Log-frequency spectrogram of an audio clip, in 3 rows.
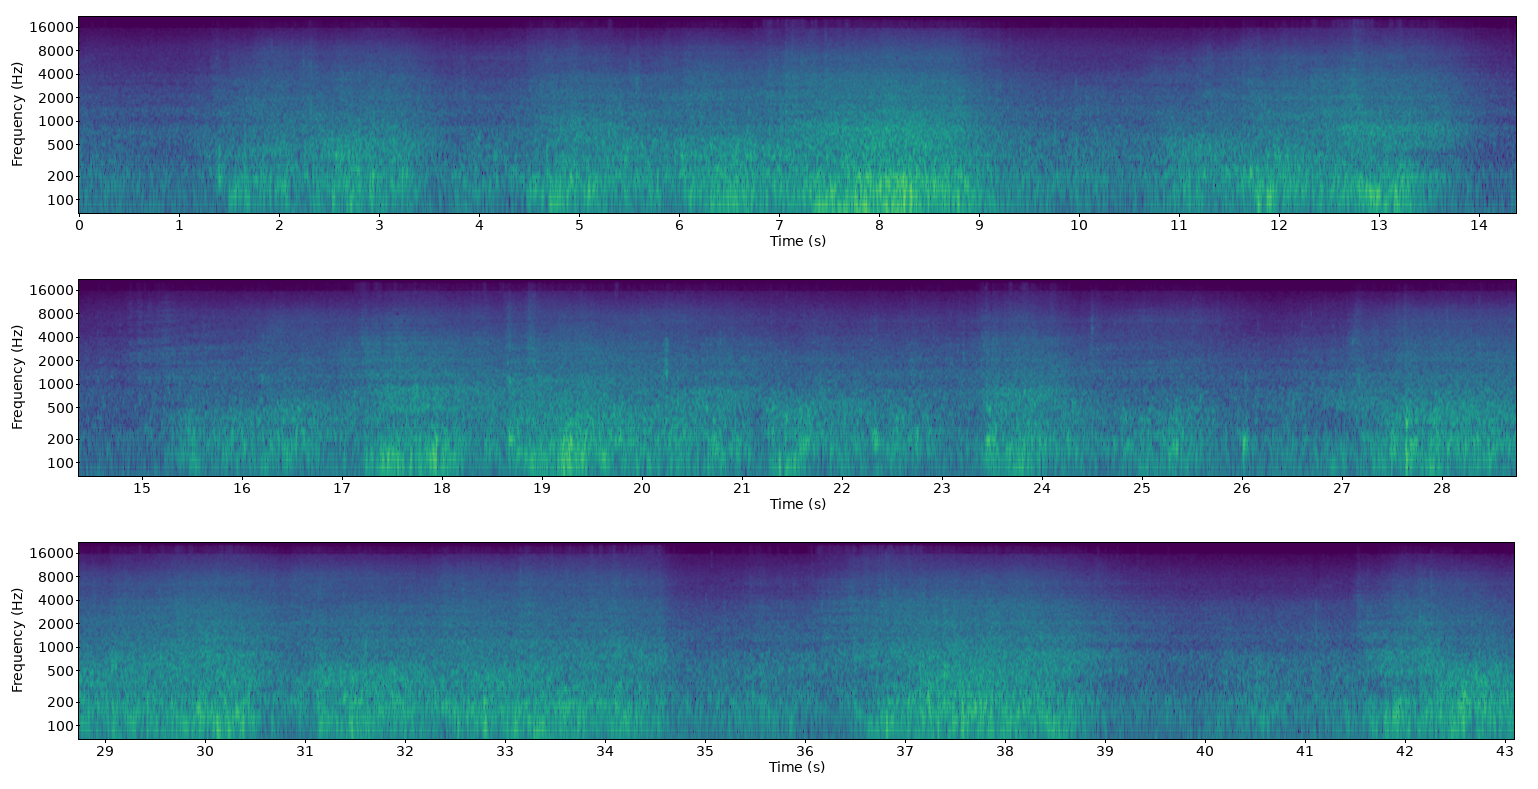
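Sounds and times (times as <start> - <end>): wind buffeting microphone: 0.0 - 14.0, 15.2 - 43.0
sea waves washing onto shore: 14.9 - 43.0.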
